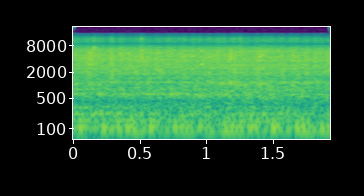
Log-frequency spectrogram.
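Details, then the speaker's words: Frame-off restored 1971 Chevrolet C10, 350 cubic inch small-block V8, TH350 automatic, dual exhaust: fires right off to an even, steady low burble with a regular firing pulse and no ticks, knocks or funny noises; healthy idle. "That 350 fires right off, nice and tight. No funny noises."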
